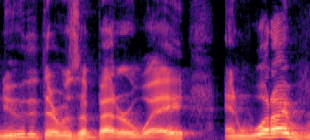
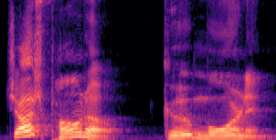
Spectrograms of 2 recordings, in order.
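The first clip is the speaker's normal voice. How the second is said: warm confident greeting; 3 dB louder than usual. Shown as a demonstration. Agent pretending to call John, warm and confident. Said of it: "practice this line over and again".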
